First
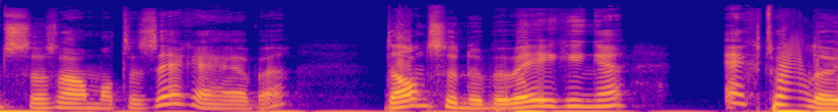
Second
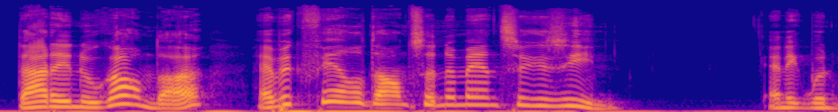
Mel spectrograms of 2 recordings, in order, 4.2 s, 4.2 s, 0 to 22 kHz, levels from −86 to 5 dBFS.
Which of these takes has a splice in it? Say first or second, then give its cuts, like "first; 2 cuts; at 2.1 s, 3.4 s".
first; 1 cut; at 1.9 s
